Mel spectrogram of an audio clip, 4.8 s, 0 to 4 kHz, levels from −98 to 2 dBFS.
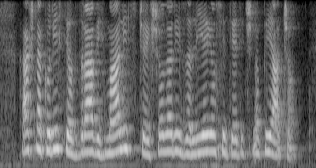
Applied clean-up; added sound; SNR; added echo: none; none; none; none.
